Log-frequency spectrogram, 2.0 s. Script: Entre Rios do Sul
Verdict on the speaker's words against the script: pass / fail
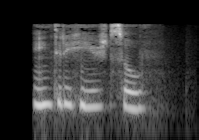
fail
